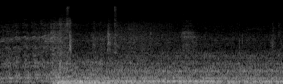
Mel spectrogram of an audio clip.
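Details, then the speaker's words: Cheap used diesel Range Rover with low mileage and no warning lights. It cranks, catches quickly and settles to a steady, even low idle with no knocks or misses: sounds quite sweet, normal start and idle. "and it does sound quite sweet"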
